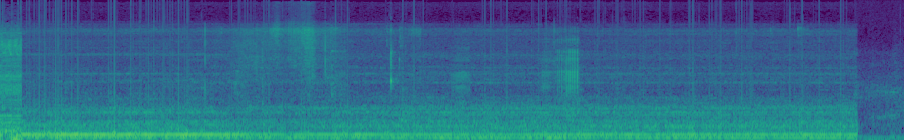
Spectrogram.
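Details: Glow-worm boiler after repair, gas valve seals checked and analyzer reading stable: steady even low hum, no knocks or flutter, then clean cut-off; running smoothly, fixed.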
